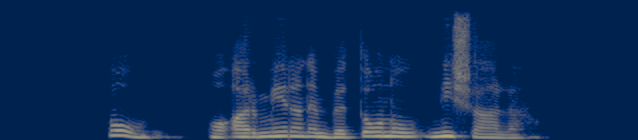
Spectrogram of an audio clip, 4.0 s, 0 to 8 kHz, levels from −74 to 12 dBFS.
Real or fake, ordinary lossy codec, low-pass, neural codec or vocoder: fake; none; 7.2 kHz; codec, 16 kHz, 0.7 kbps, FocalCodec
